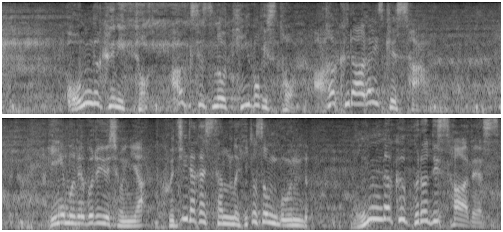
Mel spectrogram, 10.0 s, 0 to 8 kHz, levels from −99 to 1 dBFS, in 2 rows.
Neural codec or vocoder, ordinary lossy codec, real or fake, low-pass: codec, 16 kHz, 4 kbps, X-Codec, WavLM features, trained on Multilingual LibriSpeech; none; fake; none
